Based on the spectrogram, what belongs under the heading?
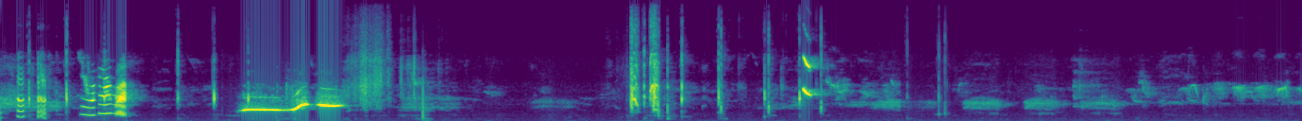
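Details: Green pet parrot, indoors, mixing quick chirpy squeaks with a clear whistle that rises and then holds, followed by scattered clicks, short squeaks and soft high twitters trailing off.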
